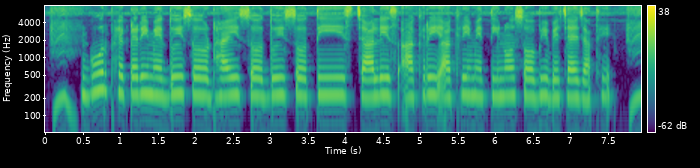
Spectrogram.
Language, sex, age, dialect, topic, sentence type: Chhattisgarhi, female, 18-24, Northern/Bhandar, banking, statement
